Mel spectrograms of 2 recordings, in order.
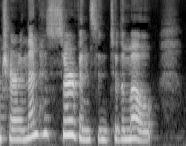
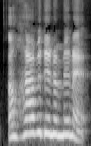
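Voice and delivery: fast, higher and louder in a rush; frantic cry; 5 semitones higher, 5 dB louder, faster than usual. A narrator's reading. Albert fumbles with the book, crying out frantically. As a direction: rattle it off in a flustered hurry. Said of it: "cried Albert".

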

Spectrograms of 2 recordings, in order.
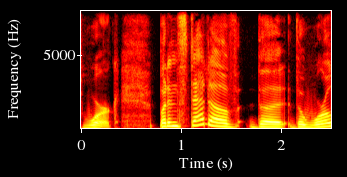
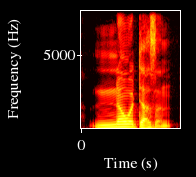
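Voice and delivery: usual speaking voice

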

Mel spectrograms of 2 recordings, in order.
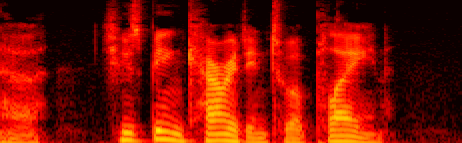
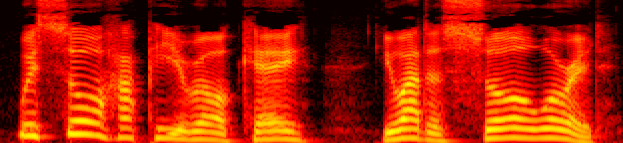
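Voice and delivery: high, tearful mum voice; emotional mother, raised voice; sniffling mum; 7 semitones higher, 4 dB louder than usual. A narrator's reading. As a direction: fret over your child, pitched up. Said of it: "sniffed Mum, tears running down her face".

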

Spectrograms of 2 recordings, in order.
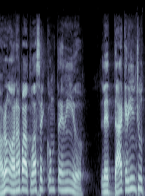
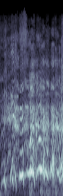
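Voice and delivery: high laugh. Real, not acted. Laughing at absurd retold video.

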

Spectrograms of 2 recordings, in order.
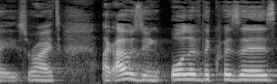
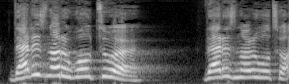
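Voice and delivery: louder, higher, indignant declaration; ranting outburst; 6 semitones higher, 7 dB louder than usual. Real, not acted. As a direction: protest it like an outraged fan. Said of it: "That's my little outbreak".

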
